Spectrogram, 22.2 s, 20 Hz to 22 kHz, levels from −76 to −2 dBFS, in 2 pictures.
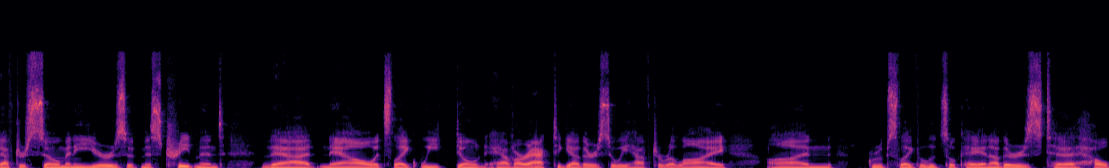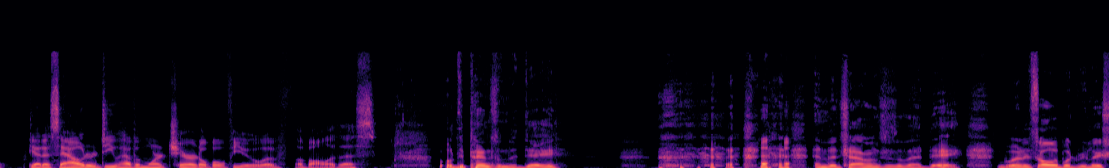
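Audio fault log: No faults detected in this recording.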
